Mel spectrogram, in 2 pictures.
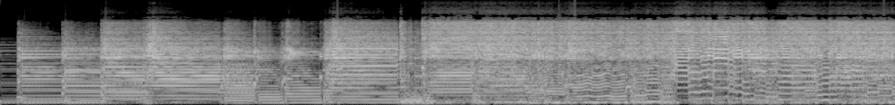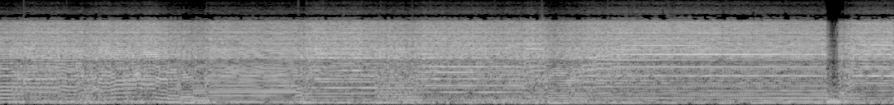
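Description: Electric guitar played through an overdriven distortion effects pedal. Loud, sustained, saturated chords and melodic lines ring out continuously for about eighteen seconds, with brief gaps between phrases early on and no talking.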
